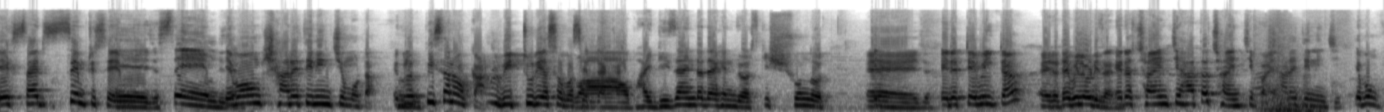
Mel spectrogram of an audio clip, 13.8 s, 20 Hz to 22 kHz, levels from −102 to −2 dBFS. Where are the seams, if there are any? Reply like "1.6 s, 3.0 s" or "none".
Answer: 3.8 s, 4.9 s, 12.9 s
